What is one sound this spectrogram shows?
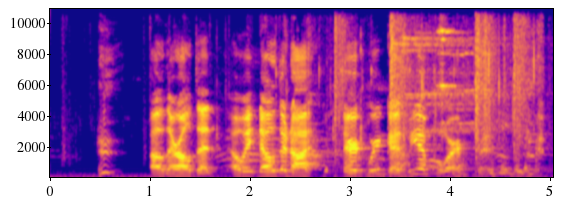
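A young woman talks with animation close to a microphone.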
